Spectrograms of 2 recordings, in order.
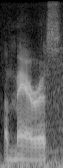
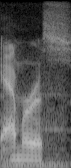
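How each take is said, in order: First: The name does not sound like 'amorous'. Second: The name sounds like the word 'amorous'. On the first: This is how most other people say it. The speaker calls it right. "everybody I see on YouTube is saying it Amaris" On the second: This is how the speaker always said it. The speaker calls it wrong. "I always said it Amorous"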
